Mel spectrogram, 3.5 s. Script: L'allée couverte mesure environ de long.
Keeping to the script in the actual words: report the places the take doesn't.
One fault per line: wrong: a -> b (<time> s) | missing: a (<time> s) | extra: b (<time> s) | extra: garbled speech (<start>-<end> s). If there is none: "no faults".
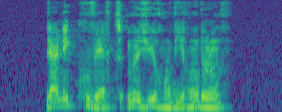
no faults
